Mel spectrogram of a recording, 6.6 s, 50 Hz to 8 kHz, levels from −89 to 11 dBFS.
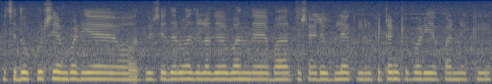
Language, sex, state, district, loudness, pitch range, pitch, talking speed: Hindi, female, Rajasthan, Jaisalmer, -15 LUFS, 225-230 Hz, 225 Hz, 220 wpm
